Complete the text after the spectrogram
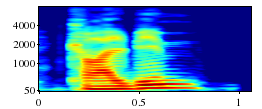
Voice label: my heart in turkish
